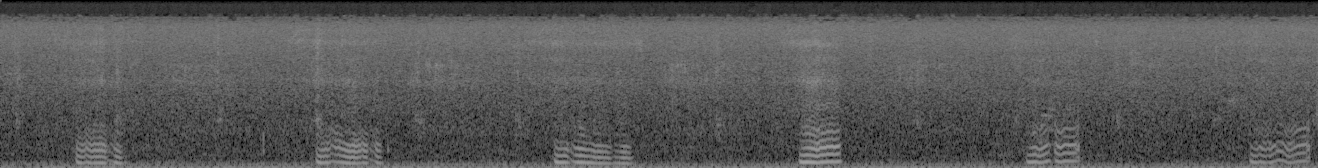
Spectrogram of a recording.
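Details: Domestic cat snoring heavily while asleep and looking content: six low, rumbling, harmonic snores arrive steadily about every two and a half seconds in a quiet room.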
